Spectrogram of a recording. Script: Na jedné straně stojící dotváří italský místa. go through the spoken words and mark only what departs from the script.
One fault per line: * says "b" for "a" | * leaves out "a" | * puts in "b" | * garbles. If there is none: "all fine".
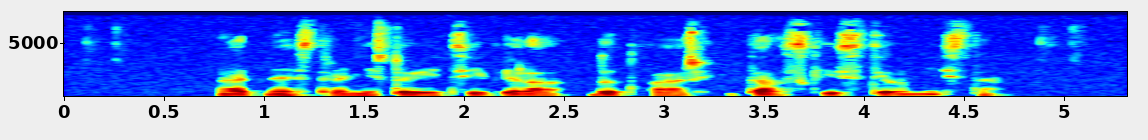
* puts in "vila"
* puts in "styl"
